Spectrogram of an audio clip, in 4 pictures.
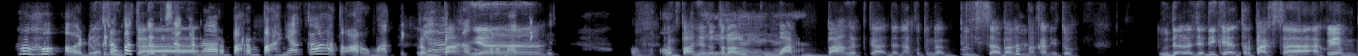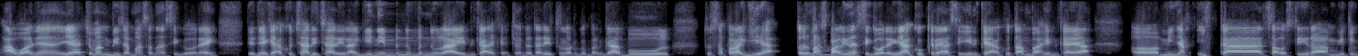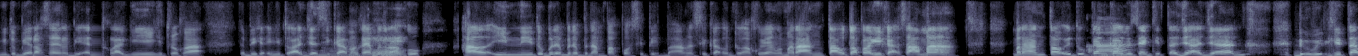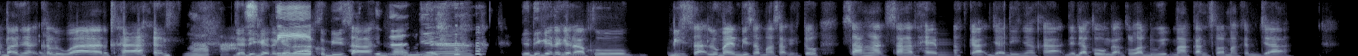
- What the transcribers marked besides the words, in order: chuckle; tapping; other background noise; stressed: "banget"; stressed: "bisa"; chuckle; chuckle; laughing while speaking: "kan"; chuckle
- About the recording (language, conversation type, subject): Indonesian, podcast, Bisakah kamu menceritakan momen pertama kali kamu belajar memasak sendiri?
